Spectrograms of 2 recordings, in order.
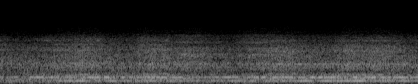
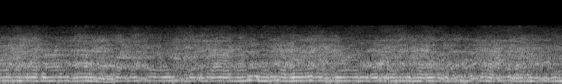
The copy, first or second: second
